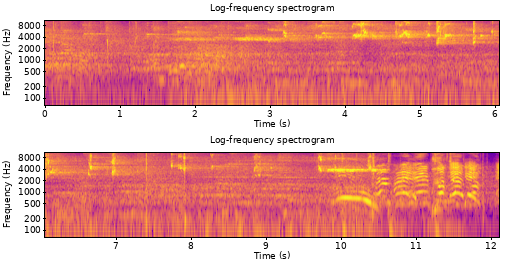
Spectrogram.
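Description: A basketball dribbling and bouncing on a hardwood gym floor, with sneakers squeaking and voices echoing in the hall. Near the end come a quick run of rising-and-falling squeaks.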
